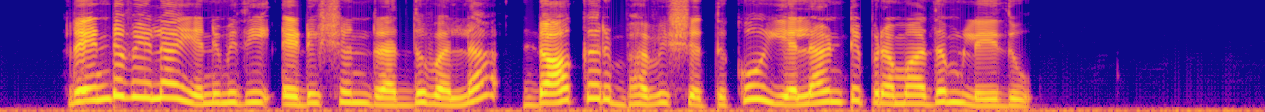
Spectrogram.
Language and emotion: Telugu, neutral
